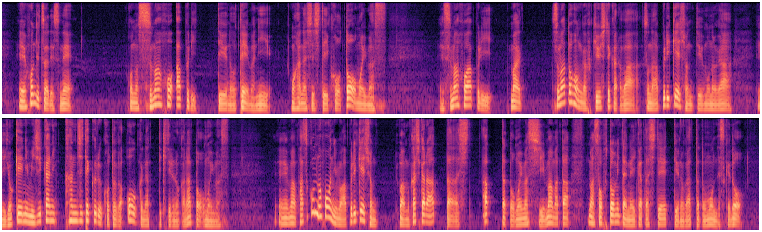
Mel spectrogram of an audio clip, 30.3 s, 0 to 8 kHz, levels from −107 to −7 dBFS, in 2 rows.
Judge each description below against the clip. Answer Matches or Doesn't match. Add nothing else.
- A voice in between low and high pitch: Doesn't match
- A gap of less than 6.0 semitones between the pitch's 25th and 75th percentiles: Matches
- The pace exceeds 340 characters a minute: Matches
